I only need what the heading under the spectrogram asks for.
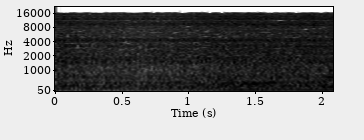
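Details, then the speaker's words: Suzuki Ignis manual, after replacing V-belt tensioner bearing and adjusting fan belt: steady petrol engine at idle then revved, no more rough growling noise that the bearing caused. "ini udah tidak ada suaranya apa yang ngorok seperti tadi ya"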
